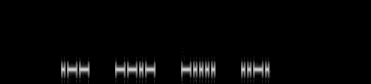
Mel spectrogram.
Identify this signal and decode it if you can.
Morse code, heard as a keyed tone, about 40 wpm, spaced as for 23 wpm, 700 Hz. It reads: WQ6F
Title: USA Call Signs - 4 Characters - 3x Character Spacing - 40wpm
